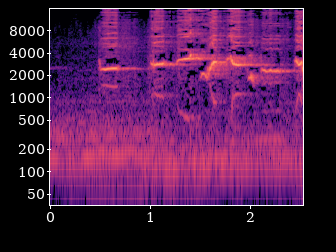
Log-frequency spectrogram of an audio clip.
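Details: Oriental magpie-robin song used as a lure to set other magpie-robins singing: varied clear whistles, some long and level, others sliding down sharply, in a rapid continuous phrase with a low hum beneath.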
